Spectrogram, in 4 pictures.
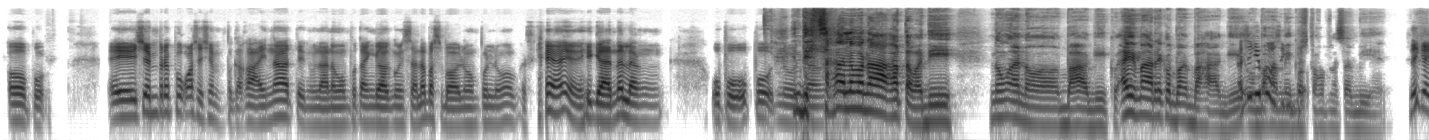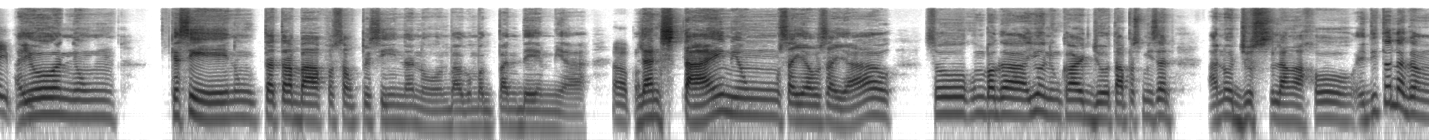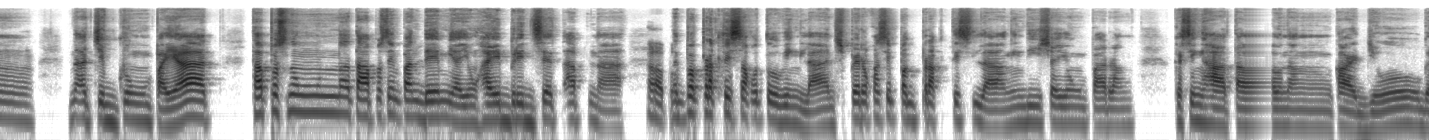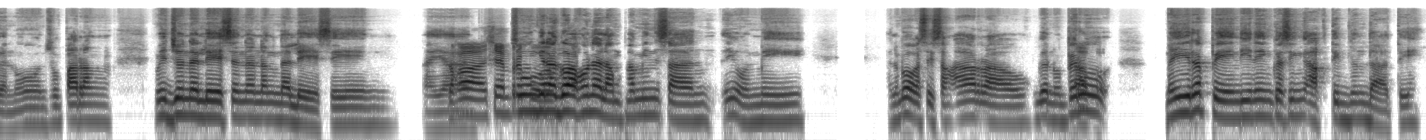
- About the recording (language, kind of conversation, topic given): Filipino, unstructured, Ano ang masasabi mo sa mga gym na napakamahal ng bayad sa pagiging kasapi?
- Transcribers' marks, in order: distorted speech; unintelligible speech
